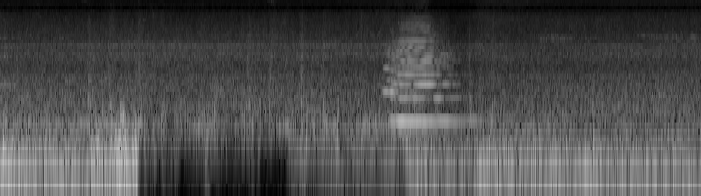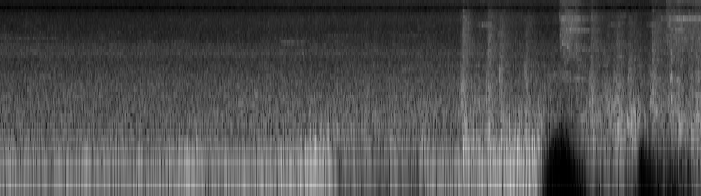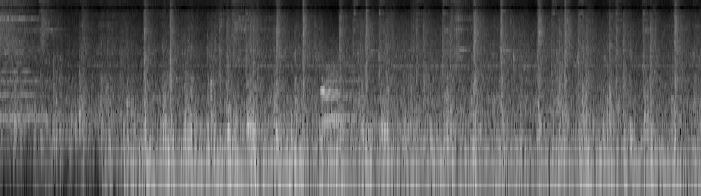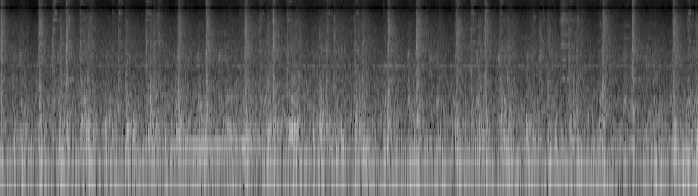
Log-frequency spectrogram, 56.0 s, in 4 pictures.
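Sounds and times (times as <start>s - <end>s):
train horn: 7.6s - 9.6s, 27.8s - 29.1s, 34.4s - 35.3s
train wheels clicking over rail joints: 22.4s - 56.0s.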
